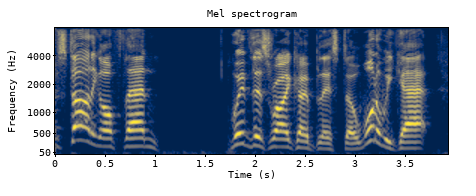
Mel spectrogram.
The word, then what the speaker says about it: Raikou: So let's start off with a new Raikou Blister. Raikou being one of the most commonly mispronounced Pokemon. It's not Raikou, it's not Raikou, it is in fact Raikou.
